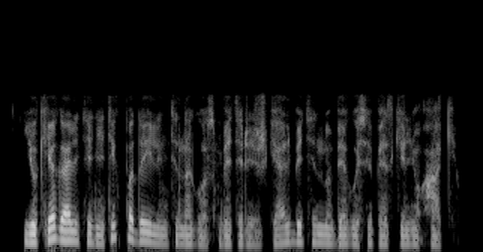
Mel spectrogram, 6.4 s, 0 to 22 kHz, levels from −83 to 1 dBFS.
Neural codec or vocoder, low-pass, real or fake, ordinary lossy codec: autoencoder, 48 kHz, 128 numbers a frame, DAC-VAE, trained on Japanese speech; 5.4 kHz; fake; Opus, 64 kbps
